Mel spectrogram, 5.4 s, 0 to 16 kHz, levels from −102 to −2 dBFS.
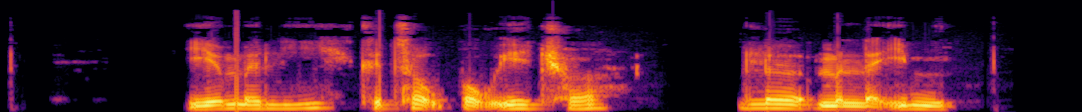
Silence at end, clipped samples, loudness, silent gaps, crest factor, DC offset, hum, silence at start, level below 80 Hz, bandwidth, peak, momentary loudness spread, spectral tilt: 0.65 s; under 0.1%; -14 LUFS; 3.36-3.69 s; 14 dB; under 0.1%; none; 0.95 s; -54 dBFS; 7.8 kHz; 0 dBFS; 10 LU; -7.5 dB/octave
